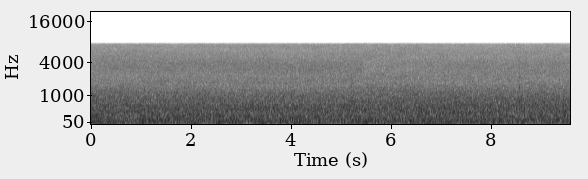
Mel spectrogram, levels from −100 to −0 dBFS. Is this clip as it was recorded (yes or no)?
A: no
